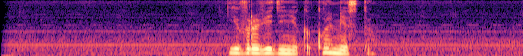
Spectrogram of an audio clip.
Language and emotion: Russian, neutral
